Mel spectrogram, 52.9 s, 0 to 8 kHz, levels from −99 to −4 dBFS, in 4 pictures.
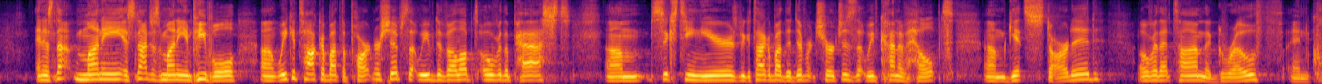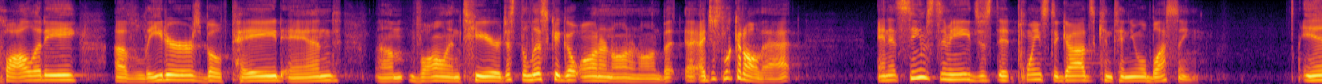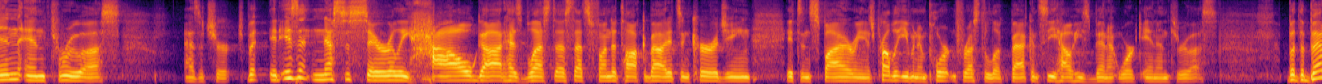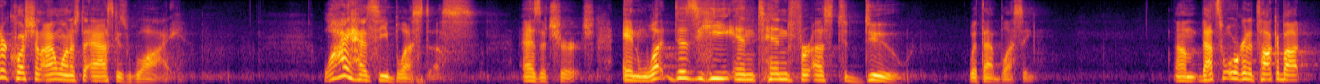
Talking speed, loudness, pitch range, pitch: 190 wpm, -19 LUFS, 140-180 Hz, 155 Hz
